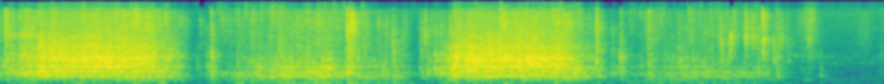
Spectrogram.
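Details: Hyundai lawn mower in for service: harsh rasping grate in bursts each time it is pushed forward, from a dry rear-wheel freewheel clutch; the fix is lubricating the freewheel system, and stripping and cleaning it if seized.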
